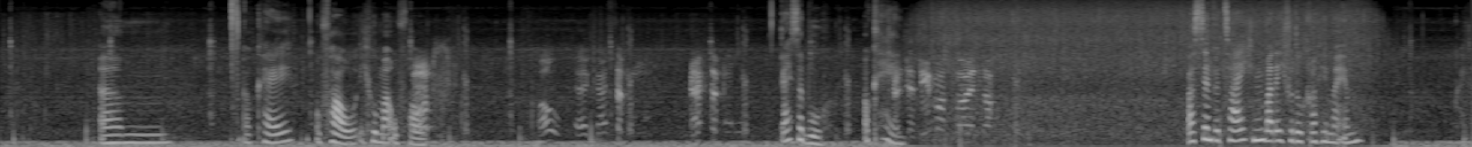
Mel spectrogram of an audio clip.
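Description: A woman talks and laughs close to a microphone, with animation.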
